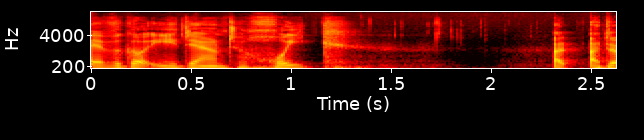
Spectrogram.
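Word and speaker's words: Hawick: But it's But it's spelled Hwick. Ho.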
